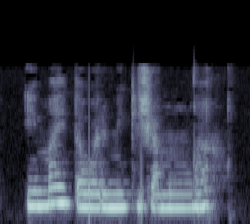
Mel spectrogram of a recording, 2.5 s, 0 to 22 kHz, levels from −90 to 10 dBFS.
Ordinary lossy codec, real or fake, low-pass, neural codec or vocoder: AAC, 32 kbps; real; 7.2 kHz; none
